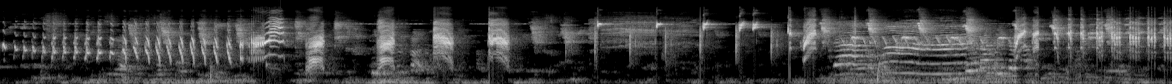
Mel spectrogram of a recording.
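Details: Long-tailed shrike singing, kept to excite other shrikes into singing: rapid harsh rattling trills, sharp high chips and buzzy scratchy phrases, loud and dense, with a steady thin high tone throughout.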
